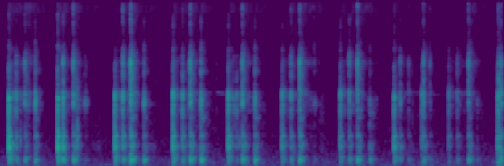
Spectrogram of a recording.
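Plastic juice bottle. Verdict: Empty.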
